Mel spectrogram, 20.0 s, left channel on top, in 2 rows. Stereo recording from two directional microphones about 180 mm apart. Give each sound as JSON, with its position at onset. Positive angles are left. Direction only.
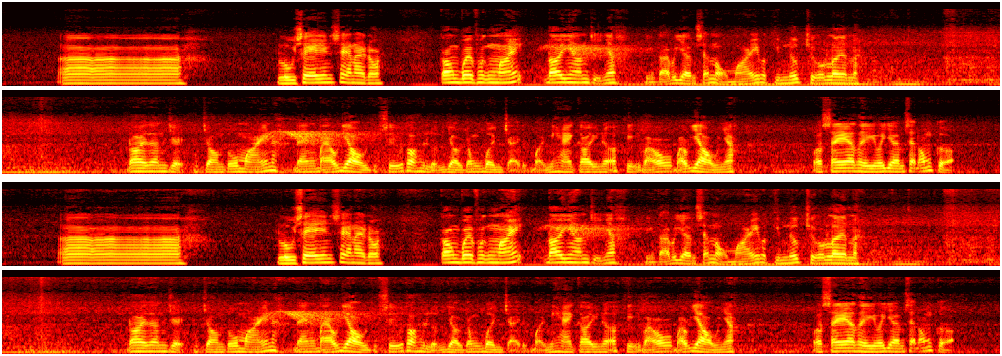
{"t": 0.6, "sound": "speech", "side_deg": -5}
{"t": 11.2, "sound": "speech", "side_deg": 5}
{"t": 18.9, "sound": "speech", "side_deg": 20}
